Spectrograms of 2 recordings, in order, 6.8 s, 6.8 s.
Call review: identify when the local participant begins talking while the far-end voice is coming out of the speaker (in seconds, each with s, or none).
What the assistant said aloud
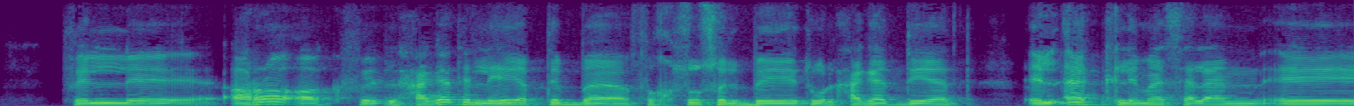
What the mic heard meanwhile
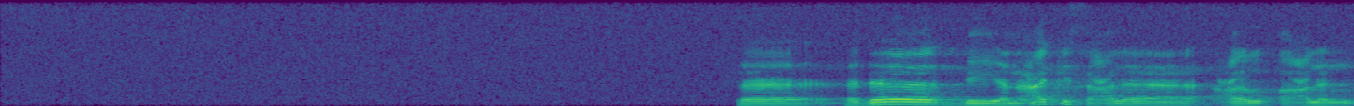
3.7 s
